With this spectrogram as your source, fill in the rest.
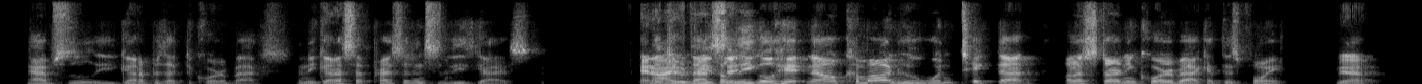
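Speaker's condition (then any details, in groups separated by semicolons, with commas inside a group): No condition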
